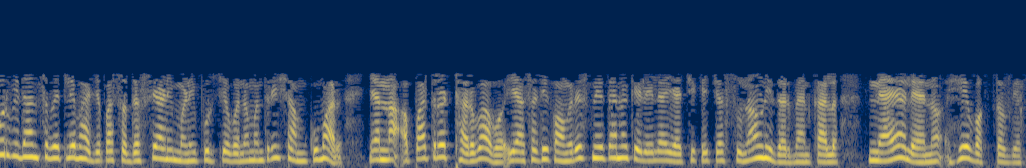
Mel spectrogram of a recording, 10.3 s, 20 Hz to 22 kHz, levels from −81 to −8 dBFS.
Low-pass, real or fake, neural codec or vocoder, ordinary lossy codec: 3.6 kHz; real; none; none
